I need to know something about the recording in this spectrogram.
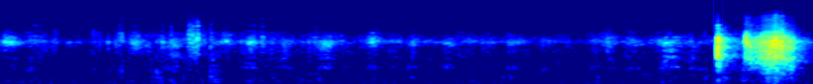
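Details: Husky puppies whine softly in a wavering high tone, then break into a sudden loud squealing cry in the final half second, close and indoors-sounding.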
